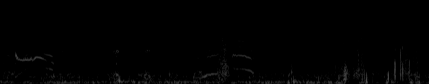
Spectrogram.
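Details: A young kitten learning to walk, recorded in April 2014, gives three thin, high mews: short arched cries that rise and fall, with gaps between them. Soft rustling, thumps and a steady low background rumble run underneath.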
